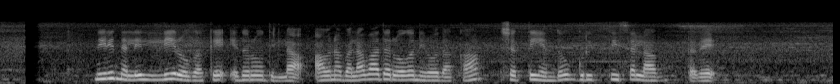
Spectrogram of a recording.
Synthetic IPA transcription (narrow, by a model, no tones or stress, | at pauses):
niɾinɐlːilːiɾɔːɡɐkːe̞ʔed̪ɐɾoːd̪ilːɐɐ̰ʋɐnɐbɐlɐʋaːd̪ɐɾɔːɡɐniɾɔːd̪ʱɐkɐ | ʃɐk̚t̪ijend̪uɡuɾit̪isɐlaːɡut̪ːɐd̪e̞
